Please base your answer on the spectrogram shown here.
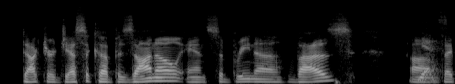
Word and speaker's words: Vaz: with my guests Dr Jessica Pizano and Sabrina Vaz I pronounce that correctly yes you did Adam thank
